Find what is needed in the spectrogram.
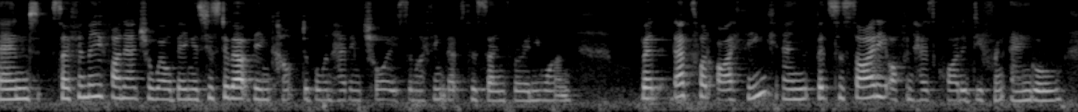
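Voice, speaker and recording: Soft-spoken and high-pitched, a woman talks at a moderate pace with fairly even intonation in an Australian accent. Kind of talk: panel Q&A reading prepared remarks.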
